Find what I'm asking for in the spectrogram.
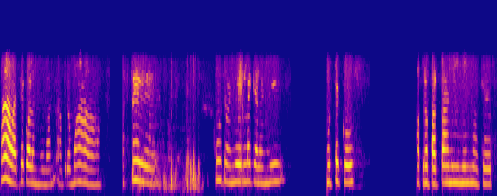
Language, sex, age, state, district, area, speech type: Tamil, female, 18-30, Tamil Nadu, Thanjavur, urban, conversation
